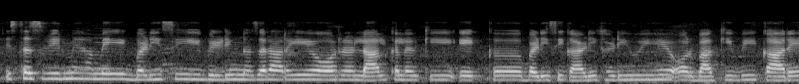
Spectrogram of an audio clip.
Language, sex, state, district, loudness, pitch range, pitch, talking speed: Hindi, female, Himachal Pradesh, Shimla, -18 LUFS, 200-225 Hz, 215 Hz, 190 wpm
